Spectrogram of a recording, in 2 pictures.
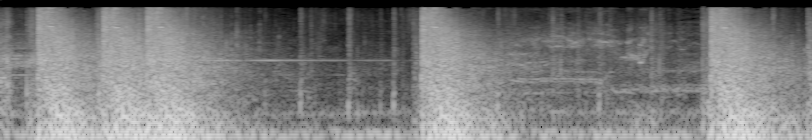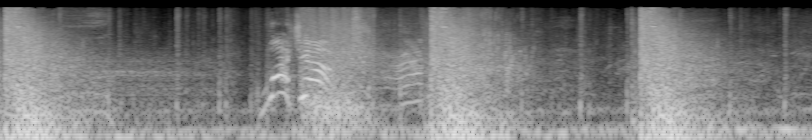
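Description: A shotgun fires loud blasts that echo in a stone tunnel.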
